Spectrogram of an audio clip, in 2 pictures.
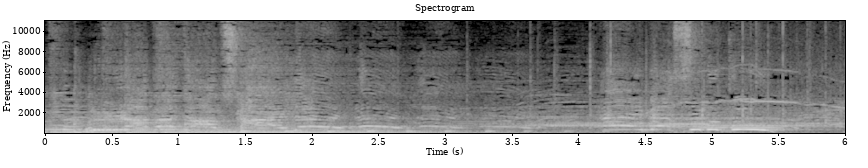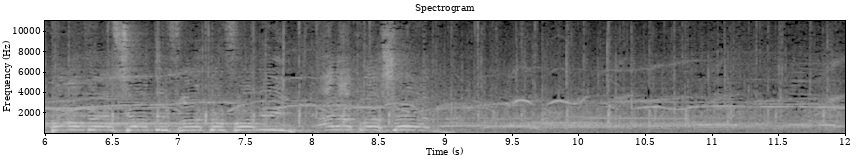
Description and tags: Latest seconds of a music live performance in Montreal, hand clapping, a guy says something in French to the audience. Soundman OKM binaurals, Fel preamp, Edirol R09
